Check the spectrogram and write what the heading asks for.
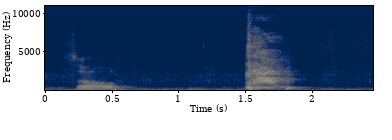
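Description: A man coughs once, a short burst about one and a half seconds in.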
